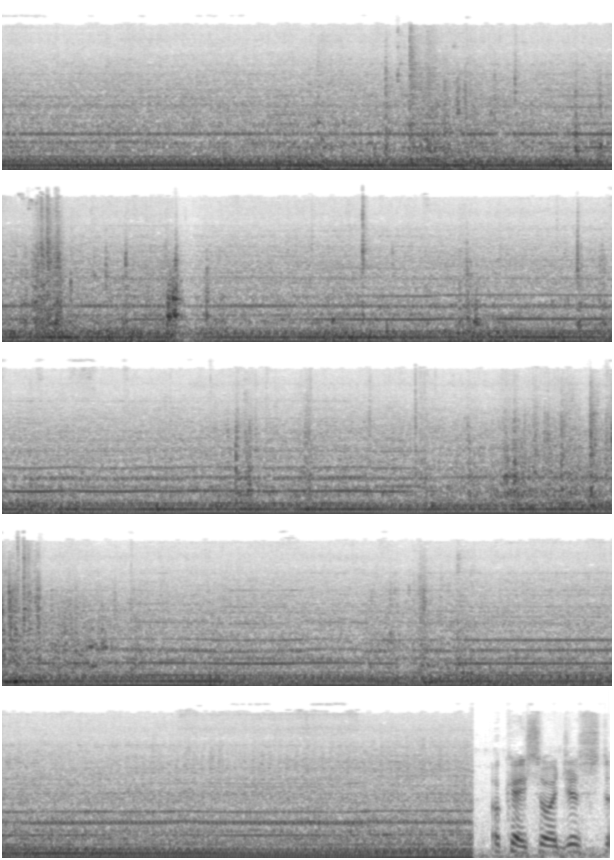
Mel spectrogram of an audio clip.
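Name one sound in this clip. A tractor engine runs steadily and loudly close by.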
